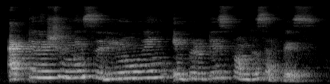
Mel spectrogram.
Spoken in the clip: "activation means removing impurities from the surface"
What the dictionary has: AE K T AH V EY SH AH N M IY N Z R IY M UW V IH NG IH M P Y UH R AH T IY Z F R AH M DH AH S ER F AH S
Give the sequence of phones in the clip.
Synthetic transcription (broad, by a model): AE K T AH V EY SH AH N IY Z R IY M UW V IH NG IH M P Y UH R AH T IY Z F R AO M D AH S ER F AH S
